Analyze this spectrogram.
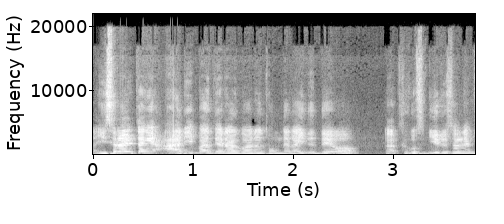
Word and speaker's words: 아리마대: 자, 헬라어 발음으로는요, 좀 다른데요. 하리마다이아, 하리마다야 이렇게 부르고 있습니다. 근데 영어나 우리나라 말로는 이 하자가 빠져갖고 아리마대 이렇게 우리가 부르고 있죠.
